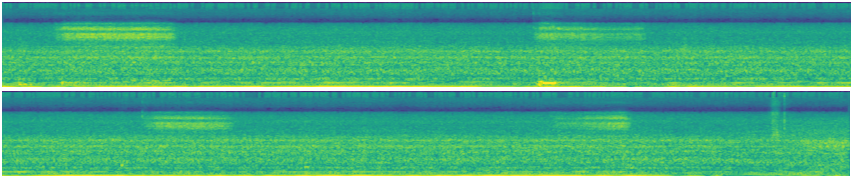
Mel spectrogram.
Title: Snoring dog.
